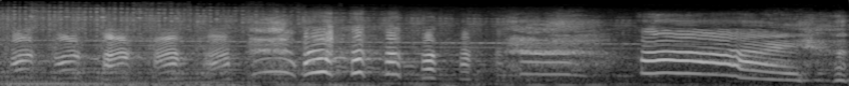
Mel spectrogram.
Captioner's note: laughing continues; chuckles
